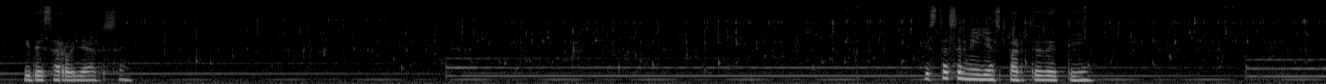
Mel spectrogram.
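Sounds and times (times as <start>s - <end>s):
water pouring in a steady quiet stream: 0.0s - 13.2s
speech: 0.2s - 1.5s, 9.2s - 11.0s.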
